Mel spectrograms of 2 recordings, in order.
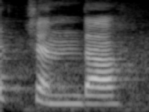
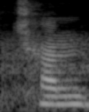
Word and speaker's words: छंद: छंद है वो, चंद को हम, हाँ छंद है, मैं वही तो कह रही थी, चंद प्रोनाउंसिएशन है, CH आना था।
